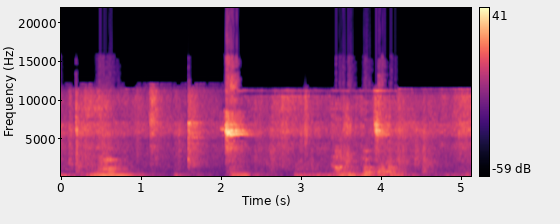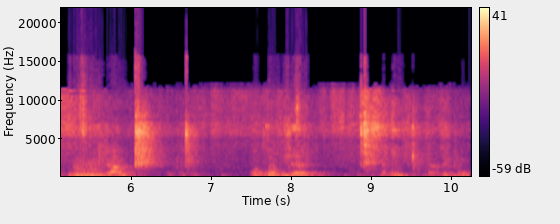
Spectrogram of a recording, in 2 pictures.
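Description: A middle-aged man speaks calmly in a room with some echo.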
